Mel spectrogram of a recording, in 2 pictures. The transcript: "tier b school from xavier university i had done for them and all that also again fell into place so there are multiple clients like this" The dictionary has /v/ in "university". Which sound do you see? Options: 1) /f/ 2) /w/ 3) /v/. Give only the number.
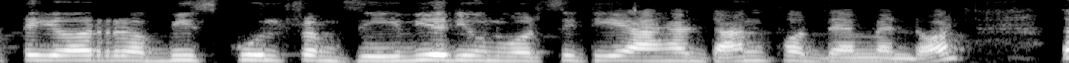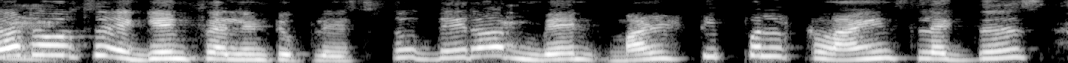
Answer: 3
